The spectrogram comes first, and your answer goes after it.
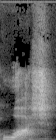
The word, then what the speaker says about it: gouache: new medium for me, gouache. And yeah, that's a funny word, isn't it? Gouache, like G before the word wash, but that's not how you spell it.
